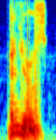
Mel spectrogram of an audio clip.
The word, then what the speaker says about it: dangerous: 90% de las palabras que tienen OU, tú deberías pronunciarlas como la E. A ver, un error común. ¿Cómo se dice peligroso en English? Dangerous. Yeah, acá, ¿qué te dije? La O con la U suenan como E.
